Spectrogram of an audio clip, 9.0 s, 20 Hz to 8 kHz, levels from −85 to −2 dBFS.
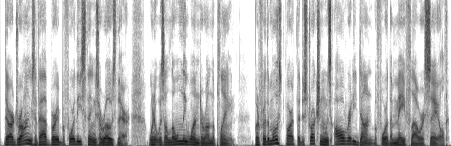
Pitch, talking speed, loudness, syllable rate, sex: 120 Hz, 220 wpm, -15 LUFS, 7.1 syllables/s, male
